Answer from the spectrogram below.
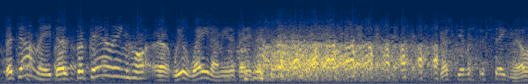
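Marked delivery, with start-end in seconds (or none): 3.3-5.4 high ringing laugh; loud laugh. Real, not acted. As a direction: laugh it off at the interruption. Host laughs at interruption.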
